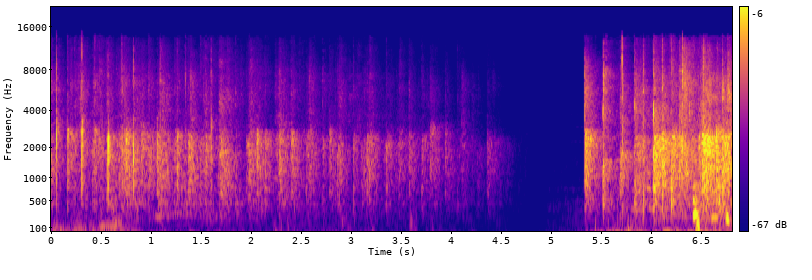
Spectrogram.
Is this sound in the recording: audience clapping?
yes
